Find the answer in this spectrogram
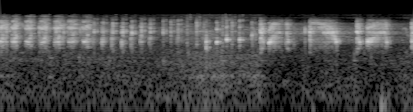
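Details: Chorus of swiftlets at a swiftlet house: an uneven run of high, rattling chirps and twitters, with some louder bursts near the end.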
